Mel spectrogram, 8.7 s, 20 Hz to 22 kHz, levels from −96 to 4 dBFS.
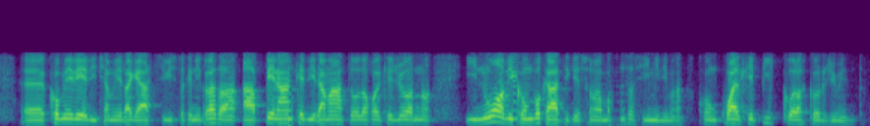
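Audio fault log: Throughout: Bluetooth CVSD headset codec. The speech is squeezed into a narrow line band of about 150 Hz to 3.5 kHz, with plainly audible codec damage. The one-bit up/down coder's adaptive step can't keep pace with loud high sounds, so s sounds turn scratchy and a grainy hiss sits under everything.
0.98–1.03 s, 2.90–2.93 s, 5.14–5.19 s, 6.09–6.28 s: Bluetooth headset packet repeated. Lost voice packets were patched by replaying the previous packet's bits, giving short buzzy, repetitive stutters. About 23 ms goes missing at the first two, between "ha appena" and "diramato da qualche giorno" for the second. About 34 ms goes missing after "qualche giorno i nuovi", and about 98 ms spread over 180 ms between "che sono" and "simili ma con qualche".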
